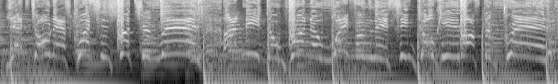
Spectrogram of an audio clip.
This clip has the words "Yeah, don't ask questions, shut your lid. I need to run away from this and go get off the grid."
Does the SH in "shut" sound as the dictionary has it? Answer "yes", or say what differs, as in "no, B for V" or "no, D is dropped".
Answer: no, S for SH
